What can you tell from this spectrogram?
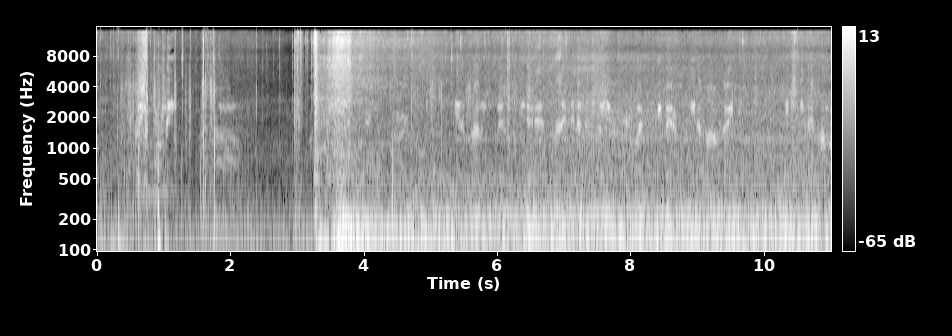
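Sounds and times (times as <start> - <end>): car engine starting and running: 1.9 - 11.0.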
